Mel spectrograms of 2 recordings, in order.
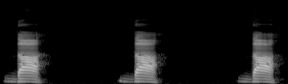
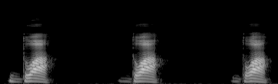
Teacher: Ao labializarmos, o que quase sempre acontece é doa, doa, doa. Não só arredondamos os lábios, como também levantamos o dorso da língua em direção ao palato mole, tornando-a velarizada também. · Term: lábio-velarizada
